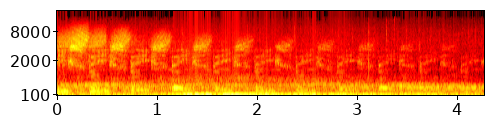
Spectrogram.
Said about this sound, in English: And listen to this fat bass that will send the blood coursing through your veins.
